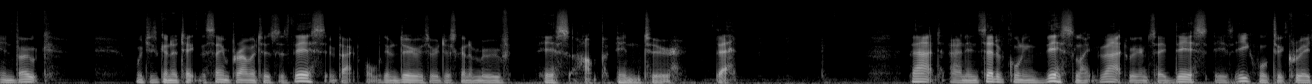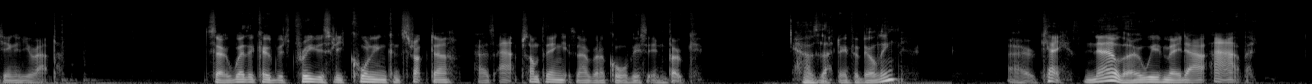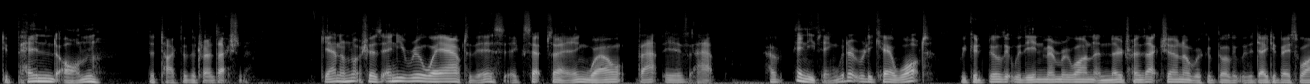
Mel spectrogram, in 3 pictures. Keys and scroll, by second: 5.2 alt+shift+Down, 8.4 super+BackSpace, 13.8 Escape, 21.9 super+F9.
